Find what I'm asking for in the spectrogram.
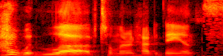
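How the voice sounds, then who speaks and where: Put-on character voice from a woman, very deep and low in pitch, at a fairly slow pace. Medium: read story. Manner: slow, heavy, earnest.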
